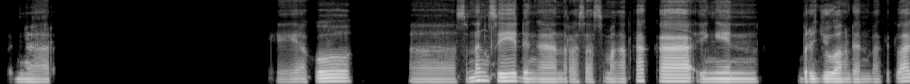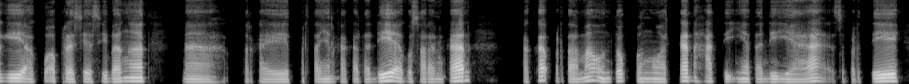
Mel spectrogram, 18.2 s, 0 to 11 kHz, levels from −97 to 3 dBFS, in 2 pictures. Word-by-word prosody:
Benar. 105 0 -2 2.2
Oke 110 +2 -8
aku, 115 +2 -2 0.9
eee, 105 0 -5
senang 155 +6 +1
sih 145 0 +6
dengan 110 -3 0
rasa 110 0 -6
semangat 110 -1 -5
Kakak 130 -3 +6
ingin 110 0 +3 0.4
berjuang 110 0 +3
dan 105 0 -3
bangkit 105 0 -11
lagi 125 -1 +4
aku 110 -3 -4
apresiasi 115 0 -4
banget, 135 +3 +1 0.3
nah 100 -2 -4 0.2
terkait 105 0 -5
pertanyaan 105 0 -7
Kakak 105 -2 -10
tadi 125 +9 +4
aku 115 -2 -5
sarankan, 115 +8 +3 0.5
Kakak - - -2
pertama 120 +9 -2
untuk 125 +3 -2
menguatkan 115 +5 -1
hatinya 115 -2 -4
tadi 110 -1 -4
ya 120 +5 -1
seperti, 130 +3 +2
110 Hz, 110 wpm, -23 LUFS, 105-125 Hz, 2.2 s, sih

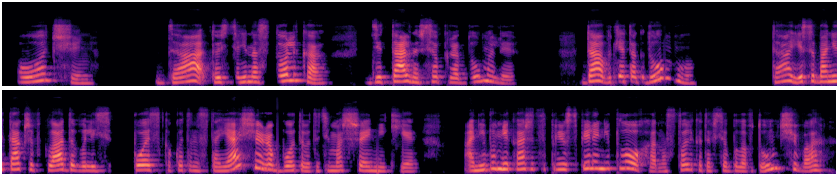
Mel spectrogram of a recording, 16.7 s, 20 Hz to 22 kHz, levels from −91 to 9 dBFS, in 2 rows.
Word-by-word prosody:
Очень. 230 - -3 0.6
Да, 210 +8 +3
то 220 - -3
есть 220 0 -2
они 230 - 0
настолько 240 -3 +1 0.4
детально 230 +4 +5
всё 215 +3 -4
продумали. 215 - -5 0.7
Да, 270 0 +6
вот 220 0 -10
я 250 - +4
так 235 -2 -4
думаю. 250 - -2 0.8
Да, 240 +5 -2
если 245 0 +1
бы 245 - +2
они 255 +2 +4
также 260 -1 +1
вкладывались 220 -3 +1
в - - -56
поиск 230 0 +4
какой-то 210 +1 -10
настоящей 200 - +1
работы, 210 -5 0
вот 180 +1 -8
эти 190 +1 -10
мошенники, 190 -4 -3 0.5
они 210 +2 +1
бы, 290 - -1
мне 275 -1 +7
кажется, 270 0 -2
преуспели 255 +3 -1
неплохо, 290 - +1
настолько 230 +8 -6
это 195 -3 -9
всё 190 +1 -8
было 185 -2 -5
вдумчиво. 225 - -3
230 Hz, 140 wpm, -24 LUFS, 200-260 Hz, 0.8 s, мне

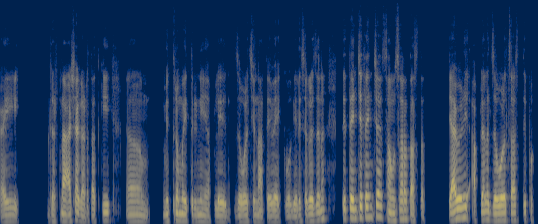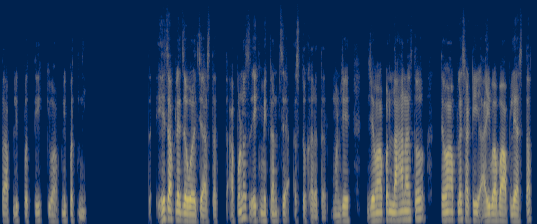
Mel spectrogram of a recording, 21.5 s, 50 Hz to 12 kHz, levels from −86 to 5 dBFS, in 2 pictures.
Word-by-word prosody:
काही, 95 +2 -4 0.7
घटना - - -1
अशा - - +1
घडतात 95 0 -4
की 115 0 -1 0.3
अ, 95 - -7 0.7
मित्र-मैत्रिणी, 100 -3 -3
आपले 90 0 -2 0.2
जवळचे 95 0 -2
नातेवाईक 90 0 -4
वगैरे 90 +2 -4
सगळे 105 +1 +1
जण 120 +4 -2 0.4
ते 140 - +1
त्यांच्या-त्यांच्या 155 +3 +3
संसारात 130 +1 -1
असतात. - - -5 0.5
त्यावेळी 145 +7 +6
आपल्याला 120 +1 -1
जवळच 110 +1 +5
असते 115 +1 -3
फक्त - - -14
आपली - - -4
पती 110 +1 -5
किंवा 105 -3 -4
आपली 95 +4 -8
पत्नी. 95 -6 -6 1.3
तर - - -14 0.2
हेच 140 +2 +4
आपल्या 130 -2 +5
जवळचे 105 -2 +6
असतात. - - -4 0.2
आपणच 155 +6 -2
एकमेकांचे 110 -1 -2 0.2
असतो - - -9
खरं - - -4
तर. - - -9 0.2
म्हणजे, 95 +3 0 0.4
जेव्हा 110 +2 +5
आपण 120 +1 +1
लहान 120 +2 +4
असतो, 130 +3 +1 0.4
तेव्हा 120 +2 +5
आपल्यासाठी 120 -2 0
आई-बाबा 105 +1 +5
आपले 105 +1 +3
असतात. 100 - -2
110 Hz, 130 wpm, -25 LUFS, 100-125 Hz, 1.3 s, त्यावेळी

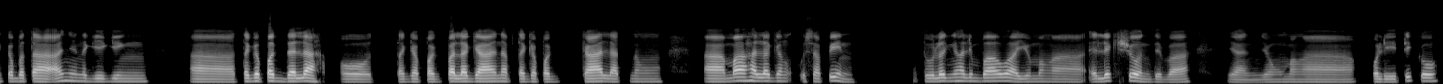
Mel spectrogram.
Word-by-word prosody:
kabataan 145 +3 +2
'yong 160 -2 -5
nagiging, 140 0 -5 0.6
ah, 125 -2 0
tagapagdala 145 -1 +4 0.2
o 120 -1 -1 0.3
tagapagpalaganap, 140 +2 +3
tagapagkalat 135 +1 0
nung, 130 0 -11 0.4
ah, 135 0 +3
mahahalagang 160 -2 +3
usapin. 135 -4 -3 0.6
Katulad 145 +2 +1
nga 160 +1 -2
halimbawa 160 -1 +2
'yong 135 0 -7
mga 130 -1 -8 0.3
eleksyon 155 0 +1
'di 120 - -6
ba, 115 +2 -3 0.4
'yan, 110 -2 -8
'yong 115 +1 -10
mga 120 0 -7 0.6
politiko, 155 +6 -2
135 Hz, 100 wpm, -23 LUFS, 125-155 Hz, 0.6 s, tagapagdala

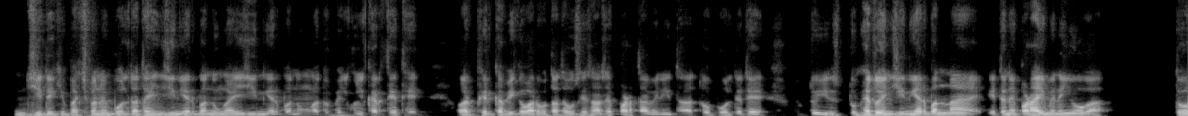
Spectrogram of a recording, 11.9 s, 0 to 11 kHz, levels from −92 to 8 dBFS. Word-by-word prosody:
जी, 115 0 -4
देखिए, 105 -1 -3
बचपन 100 +3 -2
में 120 -1 0
बोलता 115 +2 0
था 120 -1 0
इंजीनियर 110 +1 -1
बनूँगा, 115 +1 -1
इंजीनियर 105 +1 -3
बनूँगा 110 0 -7
तो 100 - -14
बिल्कुल 95 +6 -11
करते 120 +2 -3
थे - - -9 0.4
और 105 0 +2
फिर 110 -2 -1
कभी-कभार 110 +1 +3
होता 105 +1 -1
था - - 0
उस 110 0 -4
हिसाब 105 0 -1
से 115 - -3
पढ़ता 100 +2 +2
भी 110 0 -7
नहीं 105 -1 -8
था। 100 -1 -3
तो 100 - -4
बोलते 100 +1 -4
थे 105 - 0 0.5
तो - - 0
इस 105 -3 -2
"तुम्हें 105 +6 +3
तो 135 - +8
इंजीनियर 115 +6 +3
बनना 160 +3 +4
है, - - -4
इतने 120 +5 0
पढ़ाई 130 +1 +9
में 135 -1 +1
नहीं 140 +4 +1
होगा।" 145 -2 +2 0.8
तो 125 +1 +4
110 Hz, 210 wpm, -24 LUFS, 105-120 Hz, 0.8 s, पढ़ाई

